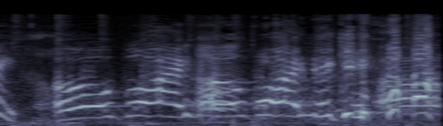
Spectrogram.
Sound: laughter

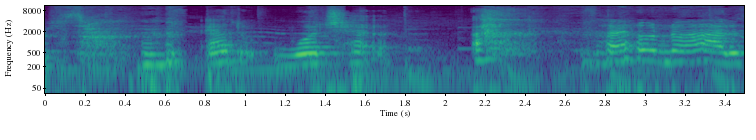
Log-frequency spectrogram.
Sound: laughs

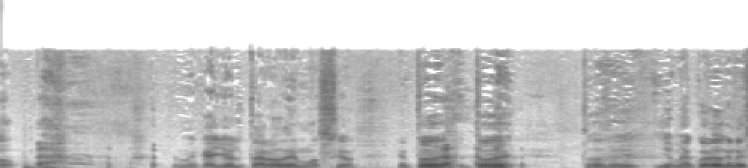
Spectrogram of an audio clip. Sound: ríe

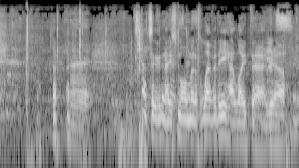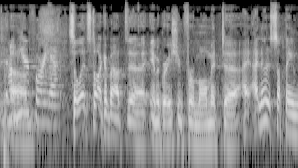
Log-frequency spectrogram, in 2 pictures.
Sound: laughter

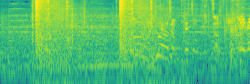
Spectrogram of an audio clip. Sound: gunshots booming

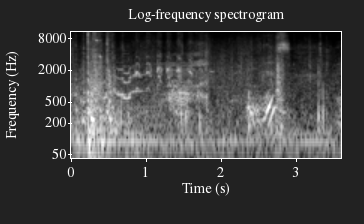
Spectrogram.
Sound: eagly squawking

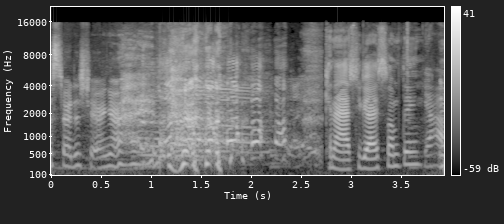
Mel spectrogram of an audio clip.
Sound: all laugh

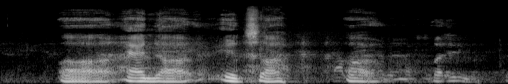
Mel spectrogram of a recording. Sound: audience laughing

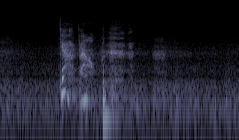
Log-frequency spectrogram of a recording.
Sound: chuckles

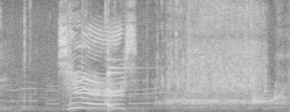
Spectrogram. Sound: slurping

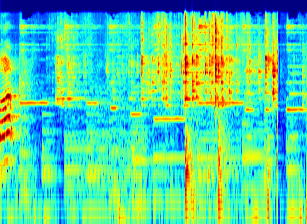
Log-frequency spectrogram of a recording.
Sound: bell jingling

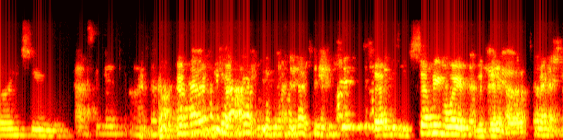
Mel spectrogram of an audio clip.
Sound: laughs

